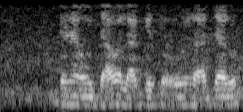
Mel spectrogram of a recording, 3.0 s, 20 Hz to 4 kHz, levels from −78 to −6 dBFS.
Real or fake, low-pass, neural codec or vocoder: real; 3.6 kHz; none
